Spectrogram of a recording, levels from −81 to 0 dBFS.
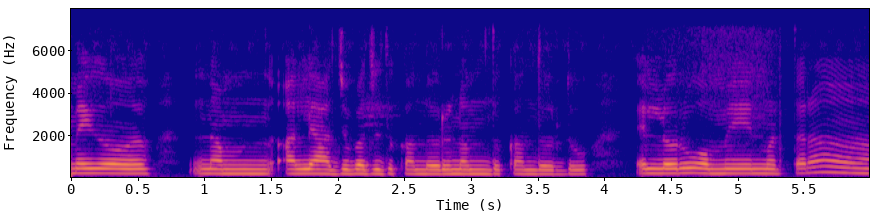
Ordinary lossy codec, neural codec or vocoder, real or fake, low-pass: none; none; real; 7.2 kHz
